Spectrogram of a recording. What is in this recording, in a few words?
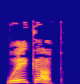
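"wake up", British English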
